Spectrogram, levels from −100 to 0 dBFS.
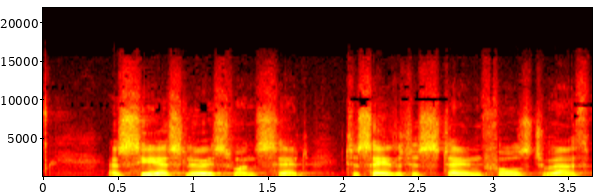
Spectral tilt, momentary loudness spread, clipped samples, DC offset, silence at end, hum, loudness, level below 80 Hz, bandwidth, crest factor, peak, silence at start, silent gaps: -4 dB/octave; 10 LU; under 0.1%; under 0.1%; 0 s; none; -23 LUFS; -70 dBFS; 15 kHz; 18 dB; -4 dBFS; 0.45 s; none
